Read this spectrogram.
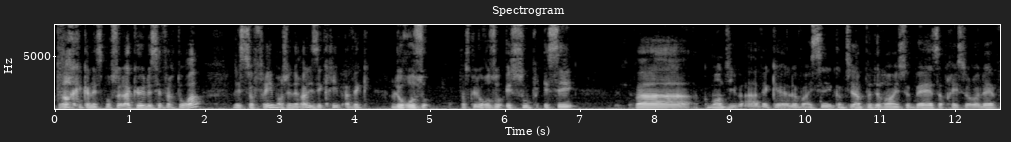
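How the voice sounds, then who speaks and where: A rabbi telling a story in a religious lesson, animated and acting out quoted voices. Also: male voice, mid-range voice, brisk, gravelly, breathy edge.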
